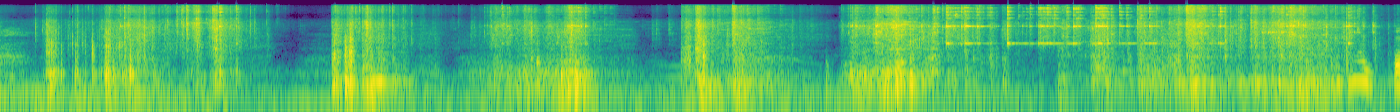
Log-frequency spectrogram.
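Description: Clattering and clinking as snow-covered metal garden ornaments and bags of compost are handled and moved, in several separate bursts. Over the last few seconds the clatter gets busier and a steady metallic ringing carries on underneath it.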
